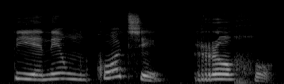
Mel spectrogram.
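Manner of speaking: very slow, word by word; "rojo" with strong R and throat J; very slow drill. Shown as a demonstration. Teacher slowing right down. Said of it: "vamos repetir".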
